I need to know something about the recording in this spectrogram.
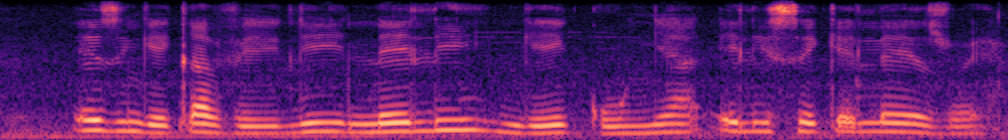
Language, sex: Xhosa, female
